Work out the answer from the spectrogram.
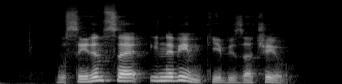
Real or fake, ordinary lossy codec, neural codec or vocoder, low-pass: fake; none; codec, 44.1 kHz, 7.8 kbps, Pupu-Codec; 19.8 kHz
